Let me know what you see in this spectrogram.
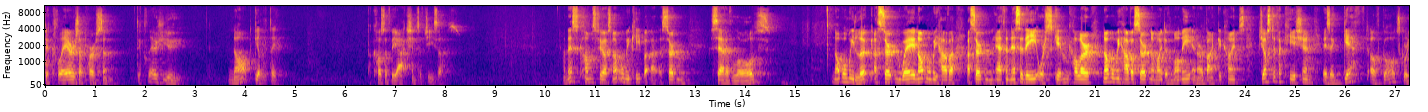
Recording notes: The sermon was preached in our communion service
